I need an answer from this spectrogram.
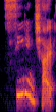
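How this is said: The stress falls on the first word. The speaker calls it right. "stressed on the first part"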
